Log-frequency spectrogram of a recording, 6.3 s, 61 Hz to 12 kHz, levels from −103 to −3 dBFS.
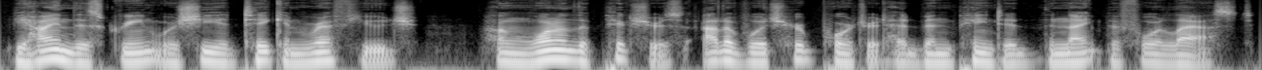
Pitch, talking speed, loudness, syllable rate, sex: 110 Hz, 240 wpm, -21 LUFS, 6.4 syllables/s, male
